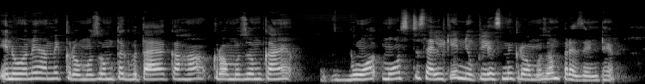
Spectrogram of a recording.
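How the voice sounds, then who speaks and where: A woman speaks at a high pitch with fairly even intonation. Her loudness is very even. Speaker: biology tutor. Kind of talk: lecture. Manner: casual, code-switching Hindi-English.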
